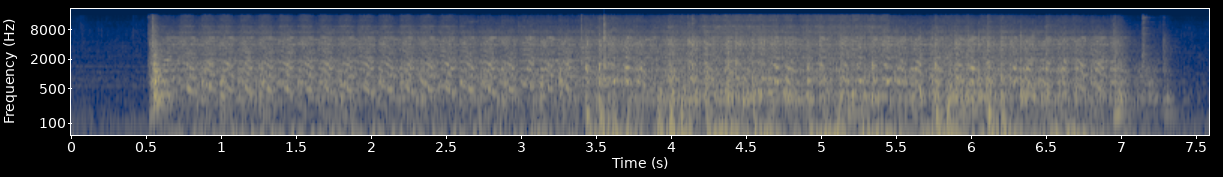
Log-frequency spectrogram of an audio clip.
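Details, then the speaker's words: 1985 Mercedes 190E with KE-Jetronic injection and rebuilt fuel system, after fuel pressure lowered: cranks steadily about six seconds with uneven ragged beats but never catches; flooding from fuel pressure still far too high. "we lowered the pressure and this did you see it you probably can't even see it started to fill up with gasoline so something is causing the pressure to be way too high"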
